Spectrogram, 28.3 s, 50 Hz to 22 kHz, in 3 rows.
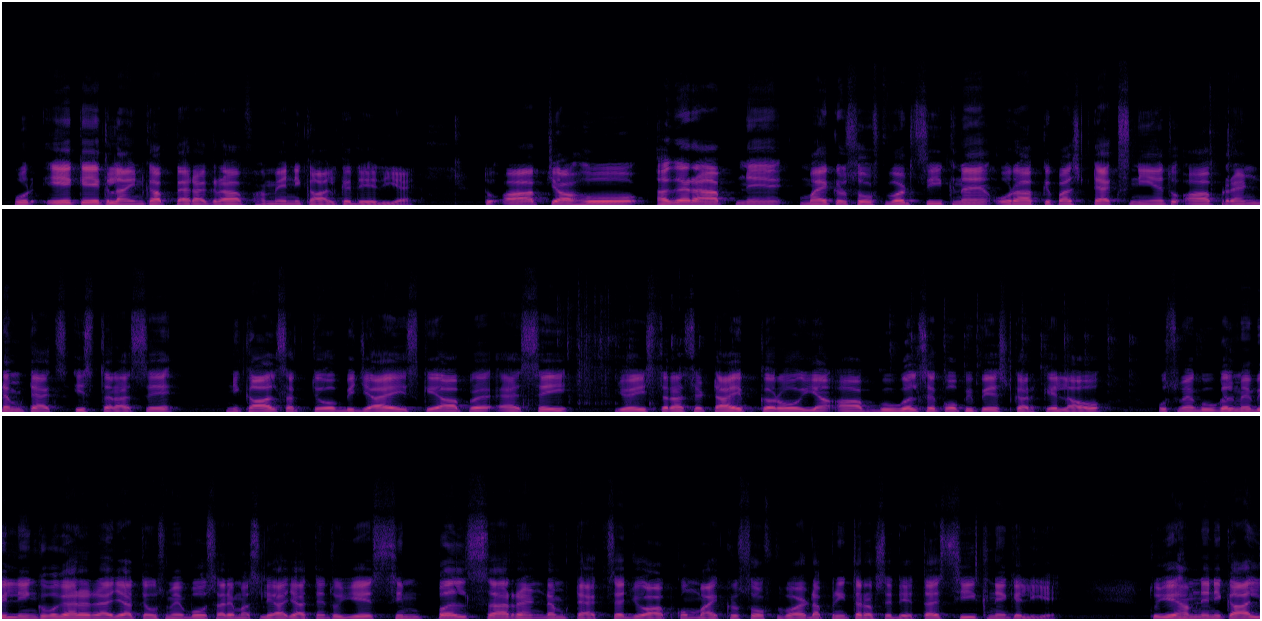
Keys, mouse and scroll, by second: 0.4 click, 7.3 click, 7.3 scroll down 1, 7.7 scroll up 1, 8.2 click, 9.1 BackSpace, 9.5 scroll up 1, 13.3 scroll up 1, 13.3-14.5 typing, 20.0 click, 27.5 click.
